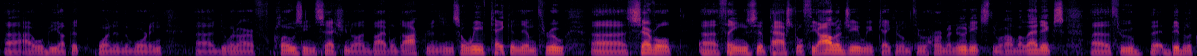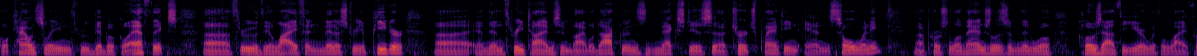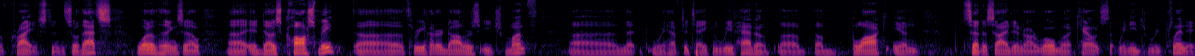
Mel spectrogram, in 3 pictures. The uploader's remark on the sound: 2023 Mission Conference Night 2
